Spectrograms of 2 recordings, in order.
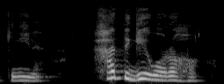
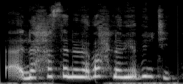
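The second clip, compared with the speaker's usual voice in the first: stunned, rising panic; 8 semitones higher, 8 dB louder than usual. A narrator's reading. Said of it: "سعاد بصدمة".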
